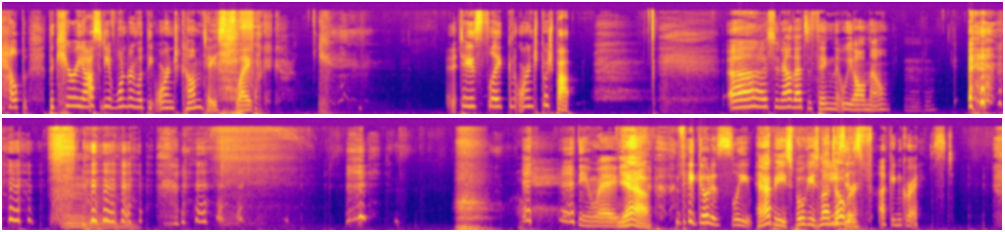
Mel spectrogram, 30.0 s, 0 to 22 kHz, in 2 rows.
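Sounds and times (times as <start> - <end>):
person sighing: 15.8 - 17.1, 21.8 - 23.4.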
